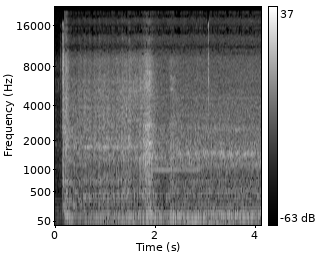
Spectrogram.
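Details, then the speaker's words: High-mileage early 1999 Ford 7.3 Powerstroke diesel, cold start after one wait-to-start glow cycle: brief crank, catches at once and settles into a steady, even diesel clatter at idle; healthy cold start. "Wow, she went right off. Interesting. Nice. I like it."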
